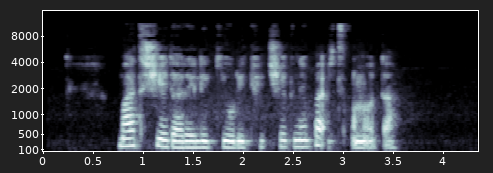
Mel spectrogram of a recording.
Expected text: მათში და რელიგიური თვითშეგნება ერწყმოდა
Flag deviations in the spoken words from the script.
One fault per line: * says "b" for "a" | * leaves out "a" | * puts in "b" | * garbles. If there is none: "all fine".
all fine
